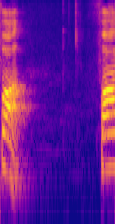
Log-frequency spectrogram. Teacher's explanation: आप देखोगे कि जब फा बोल रहे हो तो उसमें आपके दो जो दंत हैं वो टकरा रहे होंगे।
